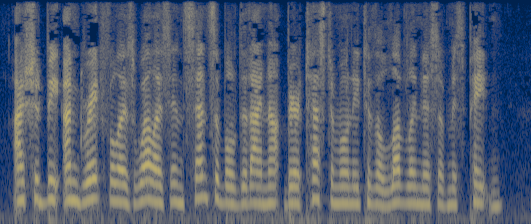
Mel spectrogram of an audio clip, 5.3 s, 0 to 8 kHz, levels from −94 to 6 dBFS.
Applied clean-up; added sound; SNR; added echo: none; none; none; none.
